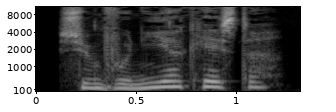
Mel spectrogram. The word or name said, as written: symfoniorkester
